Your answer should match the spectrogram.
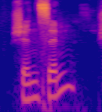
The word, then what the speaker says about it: Shenzhen: in Shenzhen, spricht man das so aus? Ja, ja, das spricht man so aus.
